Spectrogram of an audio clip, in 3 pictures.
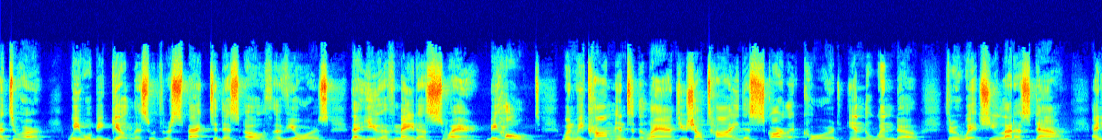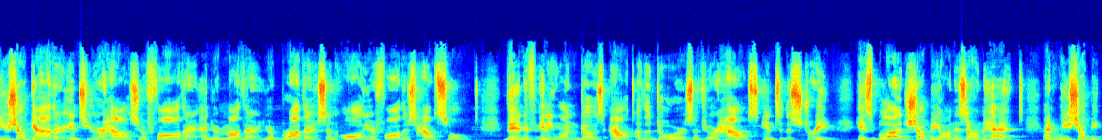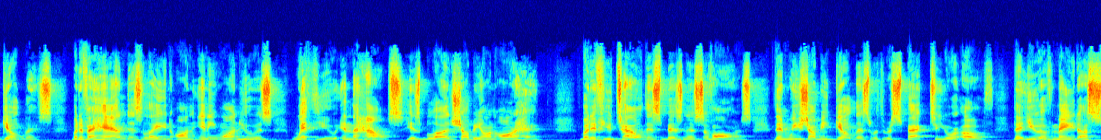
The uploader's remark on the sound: This sermon was preached at Covenant Bible Church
